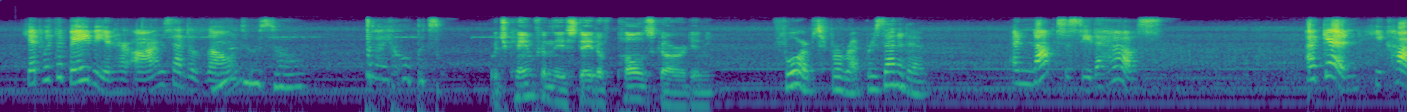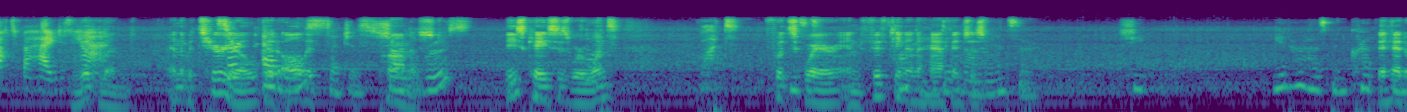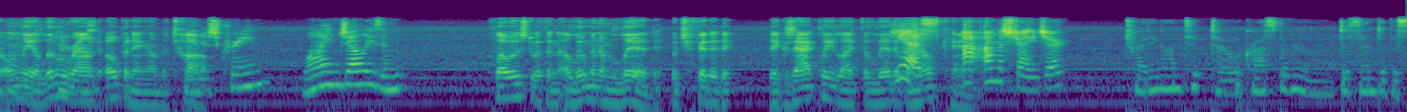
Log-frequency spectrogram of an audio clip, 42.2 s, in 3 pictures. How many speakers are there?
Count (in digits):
4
